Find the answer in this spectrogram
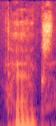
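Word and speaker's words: Taniks: up on this guy I actually thought his name was tanic the scared but it's actually tanx the scarred so no no joke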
